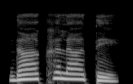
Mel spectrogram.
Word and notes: ದಾಖಲಾತು: dākhalātu

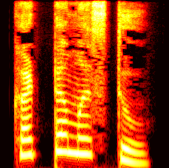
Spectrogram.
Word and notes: ಕಟ್ಟುಮಸ್ತು: Kannada

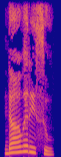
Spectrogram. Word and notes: ಢಾವರಿಸು: ḍhāvarisu

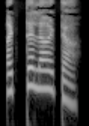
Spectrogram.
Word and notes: ಅಟ್ಟಲಾಟ: kannada

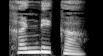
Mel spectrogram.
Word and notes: ಕಂಟಿಗ: Kannada

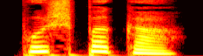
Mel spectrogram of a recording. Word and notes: ಪಾಸುಪೊಕ್ಕು: pāsu pokku; Kannada

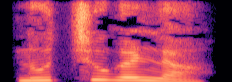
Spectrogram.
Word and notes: ನುಚ್ಚುಗೂಳು: nuccugūḷu

